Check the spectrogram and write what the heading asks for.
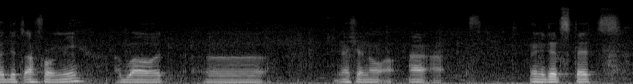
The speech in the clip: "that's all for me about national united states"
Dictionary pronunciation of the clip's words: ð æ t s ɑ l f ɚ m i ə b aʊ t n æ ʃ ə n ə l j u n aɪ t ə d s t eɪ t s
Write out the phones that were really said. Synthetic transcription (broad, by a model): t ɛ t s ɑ n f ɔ m i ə b aʊ t n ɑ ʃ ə n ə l j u n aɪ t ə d s t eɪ t s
